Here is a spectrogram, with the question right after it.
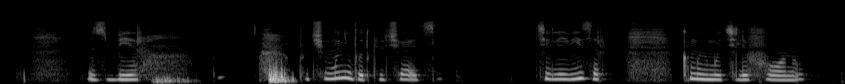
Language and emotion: Russian, sad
